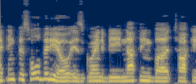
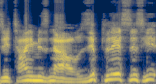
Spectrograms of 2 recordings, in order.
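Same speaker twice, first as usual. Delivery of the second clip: put-on French accent with dramatic, narrating delivery; 4 dB louder than usual. Voicing a character telling a local legend, in a french accent. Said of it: "That's a French accent".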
